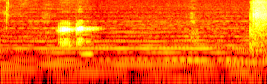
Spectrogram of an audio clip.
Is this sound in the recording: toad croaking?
yes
